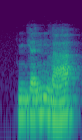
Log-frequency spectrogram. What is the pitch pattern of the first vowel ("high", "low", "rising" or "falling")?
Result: rising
